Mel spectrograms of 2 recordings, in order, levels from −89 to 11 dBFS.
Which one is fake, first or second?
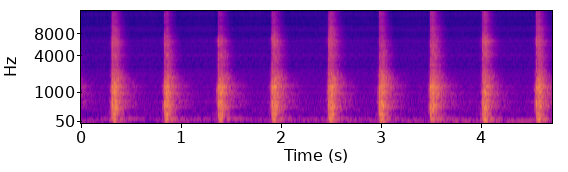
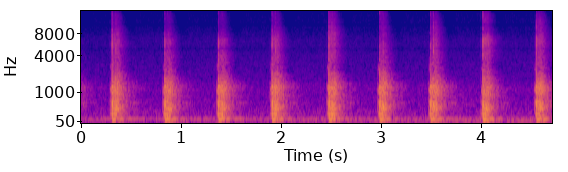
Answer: first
